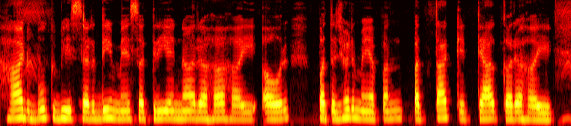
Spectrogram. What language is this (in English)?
Magahi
